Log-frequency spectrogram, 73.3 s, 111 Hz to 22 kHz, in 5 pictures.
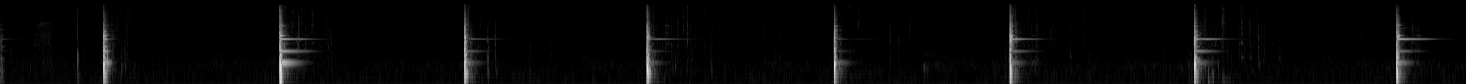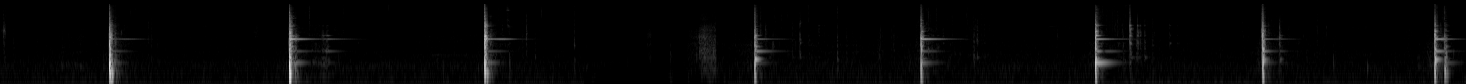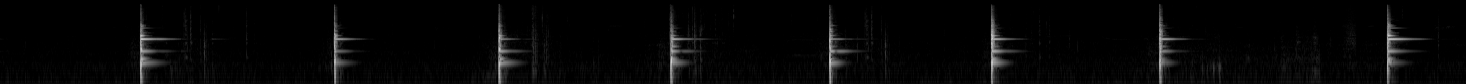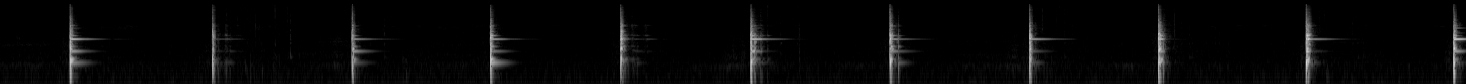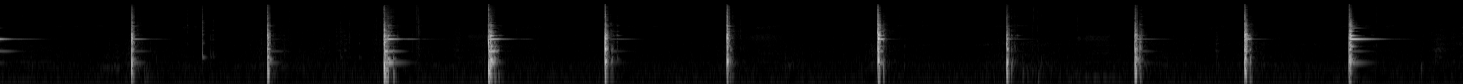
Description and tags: Pickaxe Striking Rock
A dual mono recording of a pickaxe striking a rock which is lying on soil, after 20s it strikes granite bedrock.. Rode NTG-2 > FEL battery pre-amp > Zoom H2 line in
dry, tool-steel, pickaxe, field-recording, rock, digging, mono, pickax, bedrock, granite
